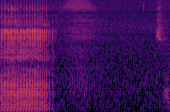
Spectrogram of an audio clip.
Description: she's snoring again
